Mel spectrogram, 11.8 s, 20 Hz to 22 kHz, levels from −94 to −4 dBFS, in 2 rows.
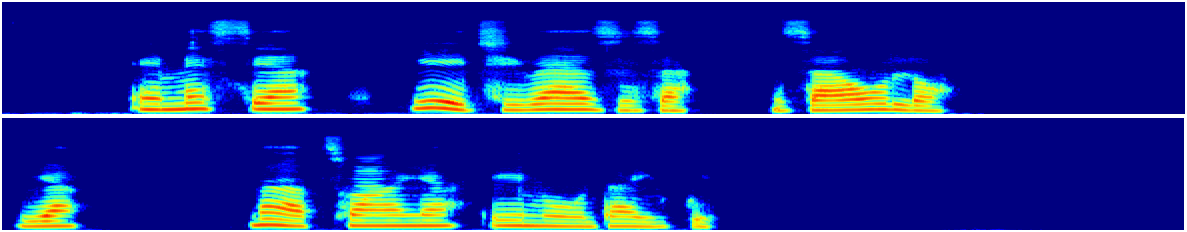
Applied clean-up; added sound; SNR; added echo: neural mask model Resemble Enhance denoiser.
